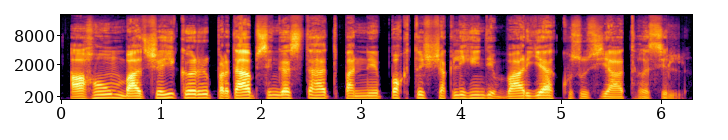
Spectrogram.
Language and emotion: Kashmiri, neutral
